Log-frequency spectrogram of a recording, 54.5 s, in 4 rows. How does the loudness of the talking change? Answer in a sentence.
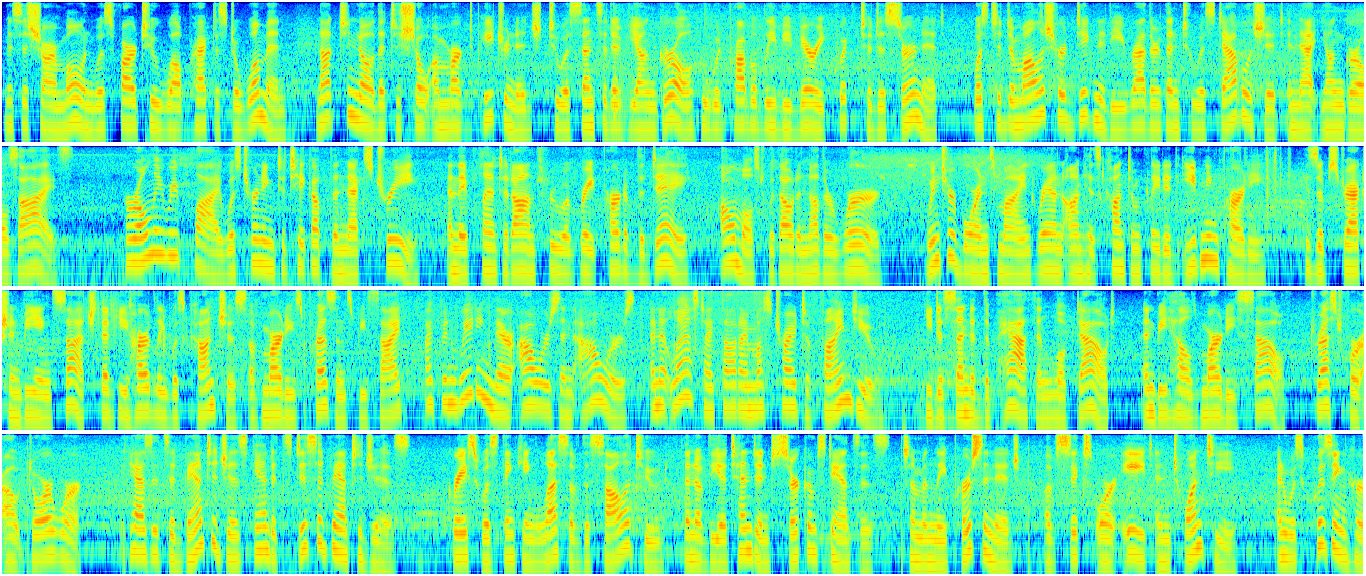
The volume of the talking stays about the same.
